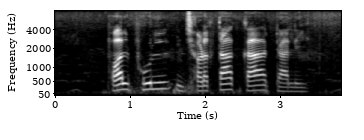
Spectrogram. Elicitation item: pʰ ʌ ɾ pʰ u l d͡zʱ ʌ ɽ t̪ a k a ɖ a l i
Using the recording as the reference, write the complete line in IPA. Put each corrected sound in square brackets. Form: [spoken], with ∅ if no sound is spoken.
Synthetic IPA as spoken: pʰ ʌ [l] pʰ u l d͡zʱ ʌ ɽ t̪ a k a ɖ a l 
